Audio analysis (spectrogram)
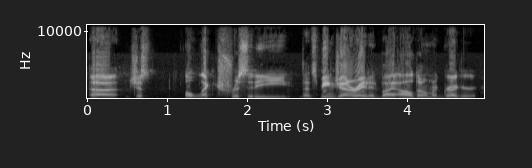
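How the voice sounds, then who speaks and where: Lower-voiced man arguing his point. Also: bright, forceful tone, clean tone, no room sound. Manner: argumentative, hedging with fillers, swearing. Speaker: podcast co-host. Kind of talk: casual sports chat.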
